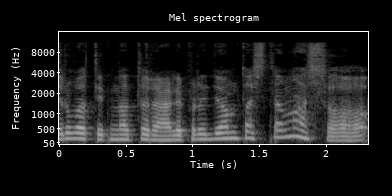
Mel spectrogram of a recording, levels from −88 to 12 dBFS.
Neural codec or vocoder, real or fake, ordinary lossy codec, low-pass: codec, 44.1 kHz, 7.8 kbps, Pupu-Codec; fake; MP3, 48 kbps; 14.4 kHz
